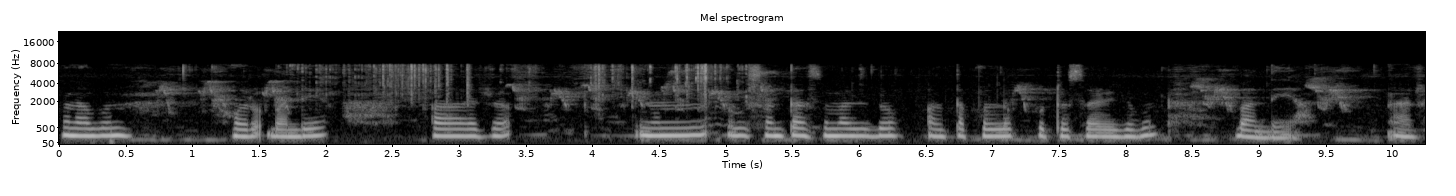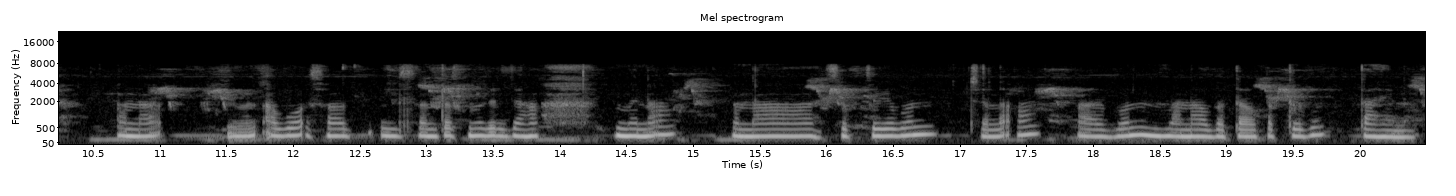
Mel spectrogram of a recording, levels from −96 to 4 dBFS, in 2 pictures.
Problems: constant background noise, low volume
